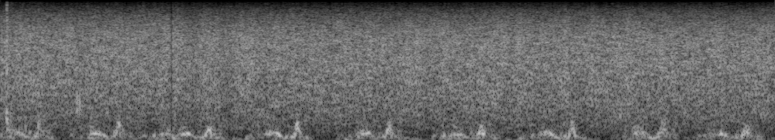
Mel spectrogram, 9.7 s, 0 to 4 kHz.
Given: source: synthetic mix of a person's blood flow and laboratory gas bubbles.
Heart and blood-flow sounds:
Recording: Doppler ultrasound of blood flow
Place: precordium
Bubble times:
0.06-0.55 s: bubbles
0.93-1.04 s: bubbles
From the record:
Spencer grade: 1 (occasional bubble signal discernible with the cardiac motion signal, with majority of cardiac periods free of bubbles)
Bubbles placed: only in the low amplitude regions of the cardiac cycle

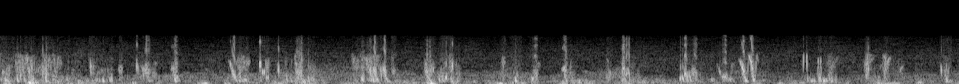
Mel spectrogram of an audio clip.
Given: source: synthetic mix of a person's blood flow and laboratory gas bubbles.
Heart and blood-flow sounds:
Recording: Doppler ultrasound of blood flow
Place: subclavian vein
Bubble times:
0.00-0.69 s: bubbles
0.88-1.15 s: bubbles
1.18-1.24 s: bubbles
1.34-1.58 s: bubbles
1.70-1.81 s: bubbles
2.27-2.51 s: bubbles
2.57-2.71 s: bubbles
2.75-3.17 s: bubbles
3.50-3.97 s: bubbles
4.22-4.62 s: bubbles
4.99-5.08 s: bubbles
5.10-5.22 s: bubbles
5.29-5.41 s: bubbles
5.61-5.73 s: bubbles
6.05-6.16 s: bubbles
6.20-6.33 s: bubbles
6.76-7.60 s: bubbles
8.00-8.39 s: bubbles
8.63-9.04 s: bubbles
9.39-9.52 s: bubbles
From the record:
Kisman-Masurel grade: 243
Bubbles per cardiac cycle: several, 3 to 8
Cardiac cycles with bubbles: 100%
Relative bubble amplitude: loud (0.450 to 0.775)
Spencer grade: 3 (all of the cardiac periods contain showers or single bubble signals, but not dominating or overriding the cardiac motion signals)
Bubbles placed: anywhere in the cardiac cycle

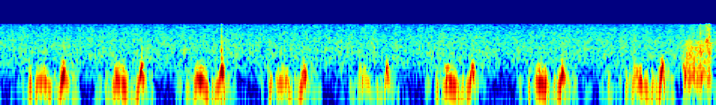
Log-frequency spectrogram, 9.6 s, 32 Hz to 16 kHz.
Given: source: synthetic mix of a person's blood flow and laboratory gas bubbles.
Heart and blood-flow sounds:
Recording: Doppler ultrasound of blood flow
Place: precordium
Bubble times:
9.08-9.56 s: bubbles
From the record:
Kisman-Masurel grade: 212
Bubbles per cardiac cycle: several, 3 to 8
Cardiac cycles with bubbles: 1 to 10%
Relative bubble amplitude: moderate (0.250 to 0.450)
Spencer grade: 1 (occasional bubble signal discernible with the cardiac motion signal, with majority of cardiac periods free of bubbles)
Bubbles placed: only in the low amplitude regions of the cardiac cycle

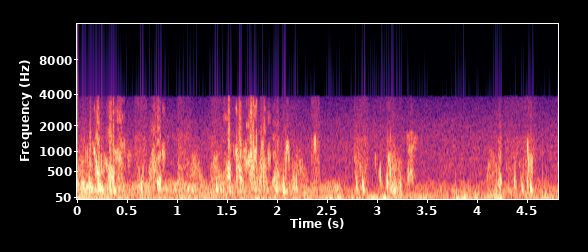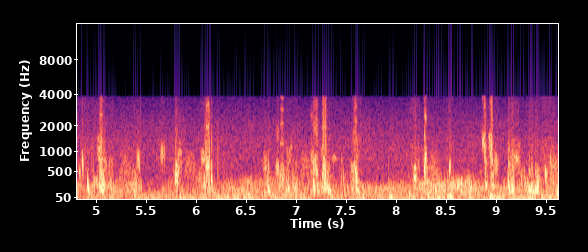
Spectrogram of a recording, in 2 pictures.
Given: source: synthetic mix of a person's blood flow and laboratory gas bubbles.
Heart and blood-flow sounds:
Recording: Doppler ultrasound of blood flow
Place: subclavian vein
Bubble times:
0.00-0.88 s: bubbles
0.99-1.14 s: bubbles
1.33-2.25 s: bubbles
2.33-2.42 s: bubbles
2.75-2.91 s: bubbles
2.94-3.41 s: bubbles
4.17-4.25 s: bubbles
4.28-4.59 s: bubbles
4.79-5.18 s: bubbles
5.34-5.46 s: bubbles
5.63-5.70 s: bubbles
5.75-5.90 s: bubbles
6.00-6.20 s: bubbles
6.65-7.03 s: bubbles
7.12-7.66 s: bubbles
8.14-8.35 s: bubbles
8.49-8.57 s: bubbles
8.84-9.03 s: bubbles
9.08-9.58 s: bubbles
From the record:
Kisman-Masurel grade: 333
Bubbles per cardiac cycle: rolling drumbeat, 9 or more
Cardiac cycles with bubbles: 50 to 99%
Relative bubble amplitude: loud (0.450 to 0.775)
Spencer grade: 3 (all of the cardiac periods contain showers or single bubble signals, but not dominating or overriding the cardiac motion signals)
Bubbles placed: anywhere in the cardiac cycle

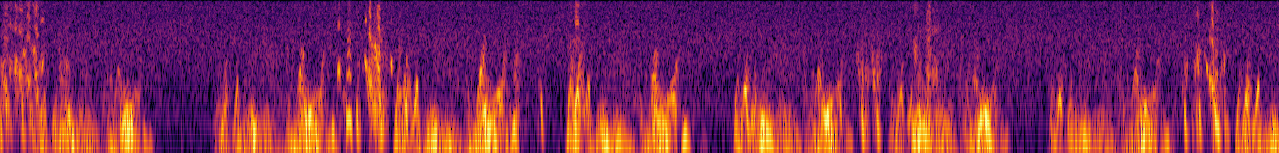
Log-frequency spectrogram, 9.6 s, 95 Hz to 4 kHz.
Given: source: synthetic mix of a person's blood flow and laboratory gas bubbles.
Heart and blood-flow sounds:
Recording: Doppler ultrasound of blood flow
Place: precordium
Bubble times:
0.00-0.34 s: bubbles
0.44-0.54 s: bubbles
2.50-3.02 s: bubbles
3.84-3.91 s: bubbles
4.02-4.10 s: bubbles
4.25-4.38 s: bubbles
6.42-6.62 s: bubbles
6.84-7.17 s: bubbles
8.83-9.24 s: bubbles
From the record:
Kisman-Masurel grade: 222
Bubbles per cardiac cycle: several, 3 to 8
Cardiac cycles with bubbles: 10 to 50%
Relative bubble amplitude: moderate (0.250 to 0.450)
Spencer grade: 2 (many but less than half of the cardiac periods contain bubble signals, singularly or in groups)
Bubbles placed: anywhere in the cardiac cycle

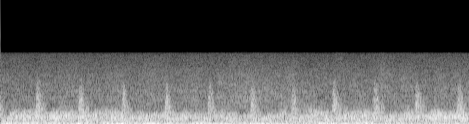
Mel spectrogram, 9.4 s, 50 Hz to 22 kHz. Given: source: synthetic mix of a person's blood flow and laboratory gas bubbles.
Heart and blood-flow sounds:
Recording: Doppler ultrasound of blood flow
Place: subclavian vein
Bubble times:
no bubbles
From the record:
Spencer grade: 0 (complete lack of bubble signals)

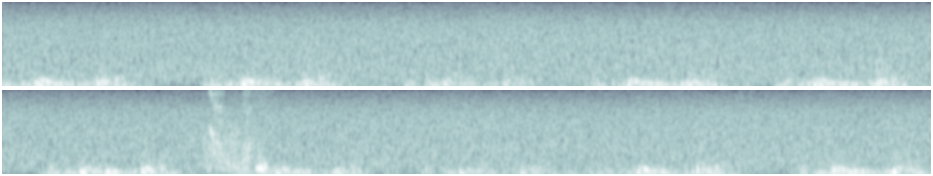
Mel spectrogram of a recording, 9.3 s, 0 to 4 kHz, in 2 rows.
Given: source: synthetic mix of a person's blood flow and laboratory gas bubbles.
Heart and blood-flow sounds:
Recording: Doppler ultrasound of blood flow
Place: precordium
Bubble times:
5.63-6.00 s: bubbles
From the record:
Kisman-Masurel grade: 213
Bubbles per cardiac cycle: several, 3 to 8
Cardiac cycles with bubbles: 1 to 10%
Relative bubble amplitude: loud (0.450 to 0.775)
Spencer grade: 1 (occasional bubble signal discernible with the cardiac motion signal, with majority of cardiac periods free of bubbles)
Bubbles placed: anywhere in the cardiac cycle

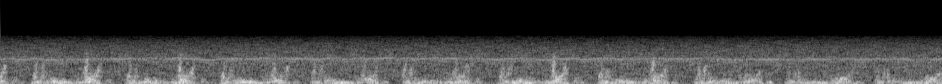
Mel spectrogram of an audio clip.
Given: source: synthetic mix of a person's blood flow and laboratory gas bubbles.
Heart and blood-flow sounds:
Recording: Doppler ultrasound of blood flow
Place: precordium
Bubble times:
no bubbles
From the record:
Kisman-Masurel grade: 000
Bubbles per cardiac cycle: 0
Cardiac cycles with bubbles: 0%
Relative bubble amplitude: no bubbles discernible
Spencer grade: 0 (complete lack of bubble signals)

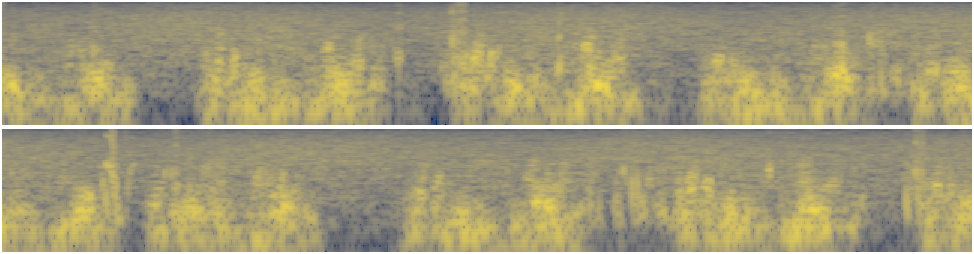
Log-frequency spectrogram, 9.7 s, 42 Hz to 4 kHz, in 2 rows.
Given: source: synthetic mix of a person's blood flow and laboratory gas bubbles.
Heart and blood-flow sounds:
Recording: Doppler ultrasound of blood flow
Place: precordium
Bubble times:
1.83-1.93 s: bubbles
1.96-2.00 s: bubbles
2.19-2.38 s: bubbles
2.47-2.54 s: bubbles
2.75-2.83 s: bubbles
4.30-4.61 s: bubbles
4.78-4.95 s: bubbles
5.33-5.52 s: bubbles
5.63-6.00 s: bubbles
7.76-7.85 s: bubbles
7.91-8.46 s: bubbles
8.64-8.72 s: bubbles
9.09-9.19 s: bubbles
9.35-9.71 s: bubbles
From the record:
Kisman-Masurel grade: 221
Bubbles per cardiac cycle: several, 3 to 8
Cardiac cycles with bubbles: 10 to 50%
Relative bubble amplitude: barely perceptible (0.100 to 0.250)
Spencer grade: 2 (many but less than half of the cardiac periods contain bubble signals, singularly or in groups)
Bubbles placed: only in the low amplitude regions of the cardiac cycle

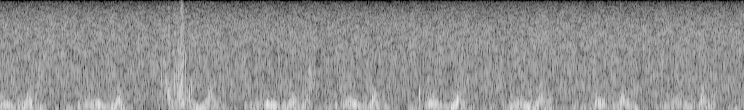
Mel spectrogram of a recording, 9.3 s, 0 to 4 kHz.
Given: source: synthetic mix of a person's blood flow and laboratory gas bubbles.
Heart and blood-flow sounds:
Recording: Doppler ultrasound of blood flow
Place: precordium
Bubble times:
1.98-2.43 s: bubbles
3.74-3.92 s: bubbles
5.21-5.29 s: bubbles
From the record:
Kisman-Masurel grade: 123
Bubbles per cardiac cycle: 1 to 2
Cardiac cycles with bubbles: 10 to 50%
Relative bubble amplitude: loud (0.450 to 0.775)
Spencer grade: 2 (many but less than half of the cardiac periods contain bubble signals, singularly or in groups)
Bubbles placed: anywhere in the cardiac cycle

